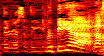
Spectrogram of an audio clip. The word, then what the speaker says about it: Rabiya: Rabia.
